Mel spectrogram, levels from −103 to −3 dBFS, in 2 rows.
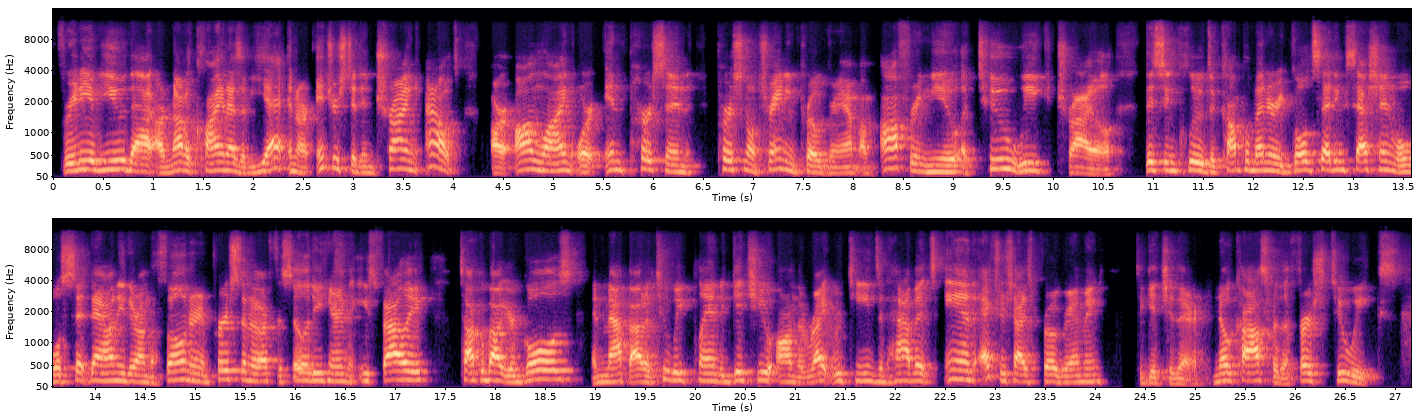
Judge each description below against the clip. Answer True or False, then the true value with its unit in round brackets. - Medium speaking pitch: True (165 Hz)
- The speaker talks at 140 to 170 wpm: False (205 wpm)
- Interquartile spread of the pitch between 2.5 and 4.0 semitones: False (4.4 semitones)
